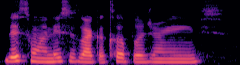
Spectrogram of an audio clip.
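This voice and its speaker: A woman with a fairly low voice hosts a casual chat for her viewers. She speaks informally and colloquially, like someone telling stories. The sound is dry, with very little room in it. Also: steady tone, normal speed, warm tone, no room sound. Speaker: host, dream interpreter.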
